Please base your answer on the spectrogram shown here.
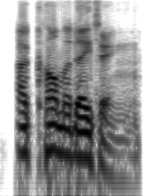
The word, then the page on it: accommodating: British English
